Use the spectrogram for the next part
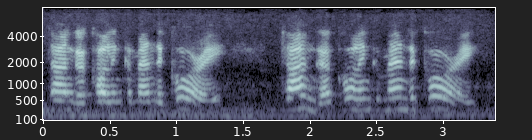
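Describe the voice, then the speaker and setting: A woman playing a confident, alert undercover space security agent in crisp, businesslike 1950s radio style. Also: fairly high pitch, animated, quick pace, pushed and bright. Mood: urgent, businesslike. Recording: muffled, noisy vintage radio recording.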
